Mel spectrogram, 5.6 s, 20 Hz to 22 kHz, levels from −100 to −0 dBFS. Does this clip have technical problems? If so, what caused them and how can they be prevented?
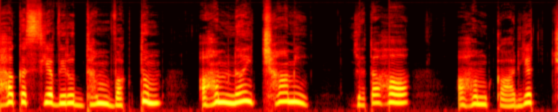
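Yes. From 3.59 to 3.89 s the speech level falls abruptly by about 6 dB, then recovers. The likely cause is one channel dropping out, halving the mono sum. Prevention: secure stereo cabling and connectors, and monitor both channels during recording.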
